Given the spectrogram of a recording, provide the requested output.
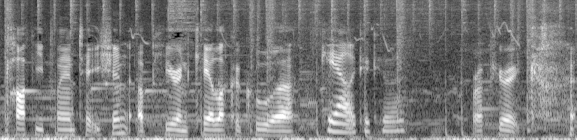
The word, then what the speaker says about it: Kealakekua: All right, we're up at Kona Joe's coffee plantation up here in Kealakekua.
